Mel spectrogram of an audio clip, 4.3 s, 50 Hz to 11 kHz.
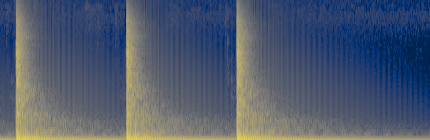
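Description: Unmuffled kick drum with a single-ply coated Evans G1 batter head, struck three times about a second apart; each hit is a deep boom with long ringing sustain and overtones that runs into the next. Miked in front of the resonant head rather than through its port, giving a fuller tone.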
